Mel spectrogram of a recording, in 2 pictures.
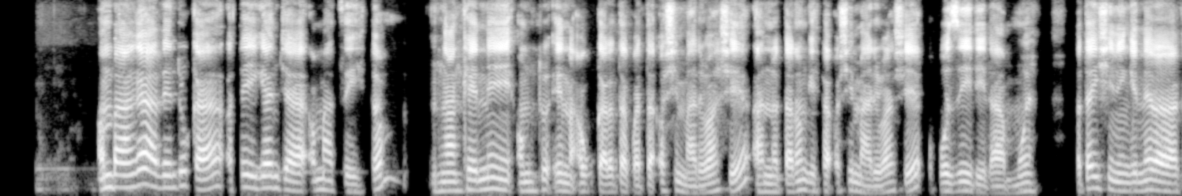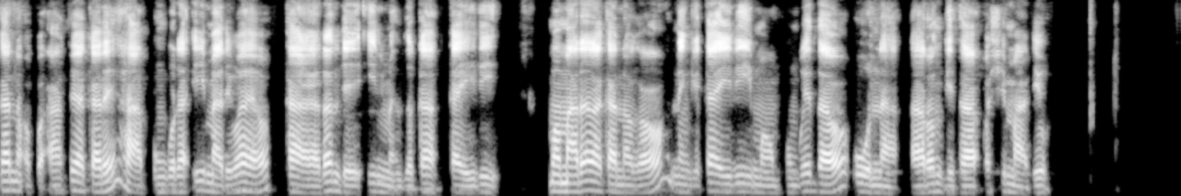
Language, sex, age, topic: Oshiwambo, male, 25-35, finance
